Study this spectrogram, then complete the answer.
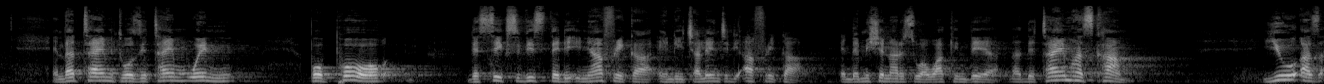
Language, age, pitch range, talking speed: English, 30-49, 150-195 Hz, 140 wpm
